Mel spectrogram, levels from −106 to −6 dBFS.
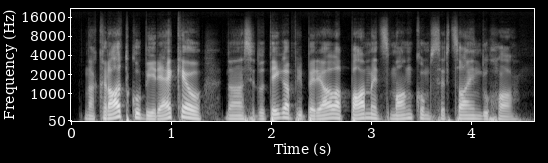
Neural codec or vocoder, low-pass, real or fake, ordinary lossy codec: autoencoder, 48 kHz, 128 numbers a frame, DAC-VAE, trained on Japanese speech; 19.8 kHz; fake; none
